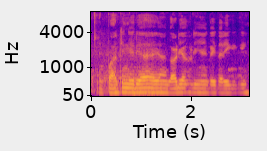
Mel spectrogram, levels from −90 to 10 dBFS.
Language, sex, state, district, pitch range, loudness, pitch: Hindi, male, Haryana, Jhajjar, 105-115 Hz, -15 LUFS, 110 Hz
